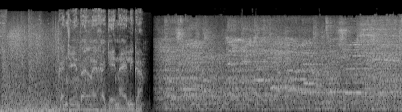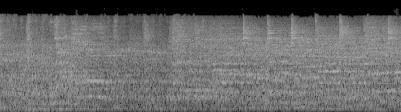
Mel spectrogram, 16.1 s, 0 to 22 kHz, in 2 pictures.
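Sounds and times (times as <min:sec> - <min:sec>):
music over public address: 0:03.1 - 0:16.0
crowd din: 0:03.2 - 0:16.0.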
